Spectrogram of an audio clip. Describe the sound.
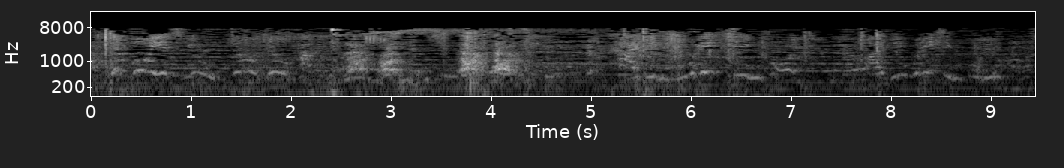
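A dog barks in several sharp bursts with short gaps between them, while a voice talks over and around the barking.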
